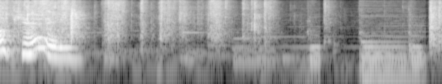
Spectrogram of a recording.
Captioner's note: bag rustling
